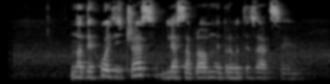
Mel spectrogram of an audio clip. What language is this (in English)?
Belarusian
